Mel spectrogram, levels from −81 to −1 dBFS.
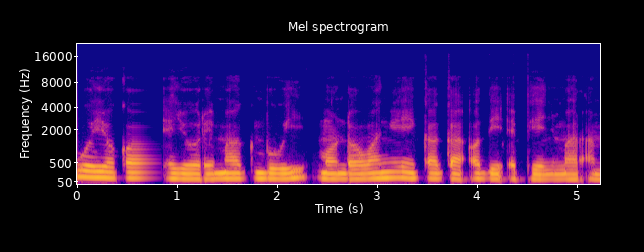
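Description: Speech clip: from 0.55 to 0.86 s the sound smears into a fading buzz, then resumes with about 0.28 s gone, likely a long network dropout.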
